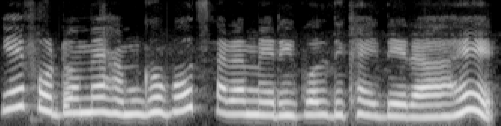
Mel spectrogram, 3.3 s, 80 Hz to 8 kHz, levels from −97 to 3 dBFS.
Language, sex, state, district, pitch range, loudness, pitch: Hindi, female, Arunachal Pradesh, Lower Dibang Valley, 275-335 Hz, -14 LUFS, 295 Hz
